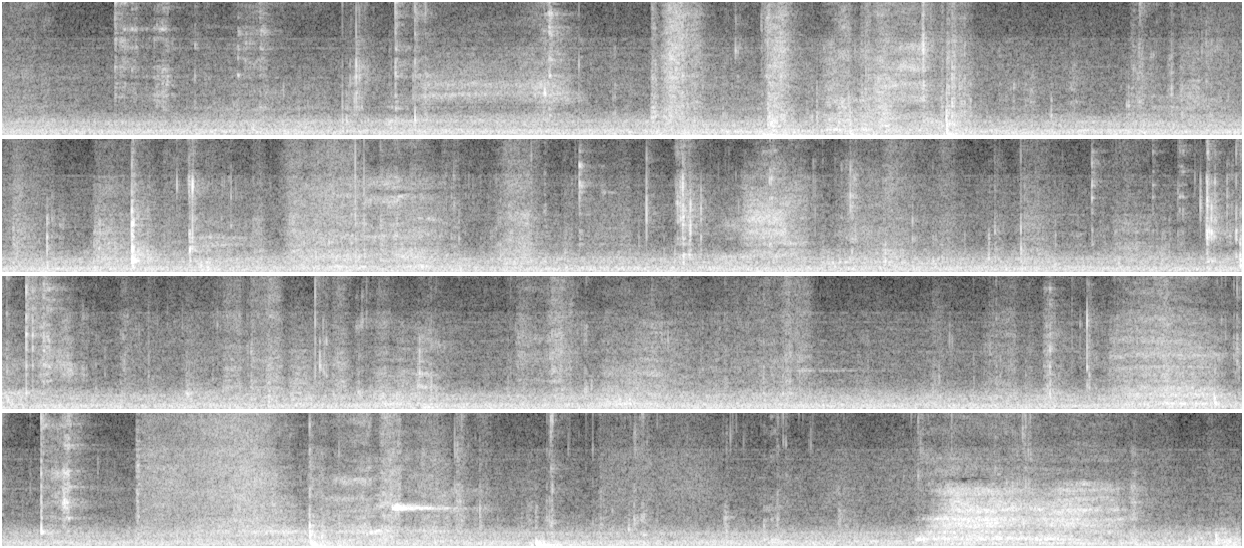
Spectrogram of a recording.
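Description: Faint chewing and mouth sounds of someone eating a wet burrito, with scattered light clicks of a fork and knife against a foam takeout container. A brief rushing noise near the end.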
